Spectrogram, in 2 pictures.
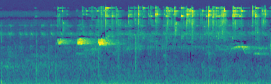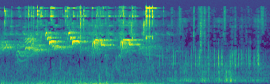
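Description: A songbird singing short phrases of clear notes, over a low rumble on the microphone and faint ticks of footsteps on the path. All of it cuts off suddenly about nine seconds in.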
